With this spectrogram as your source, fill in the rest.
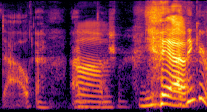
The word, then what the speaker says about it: Tao: dao the tau however it looks like tao but i believe it's pronounced dao yeah i think you're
